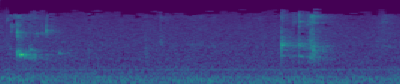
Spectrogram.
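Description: Liquid poured from a bottle into a small shot glass: a quiet trickle and drip, with a short soft sound about a second and a half in.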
